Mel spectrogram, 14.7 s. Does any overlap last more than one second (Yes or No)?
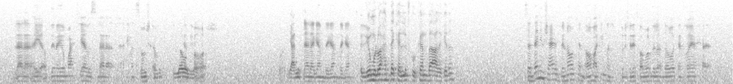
No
